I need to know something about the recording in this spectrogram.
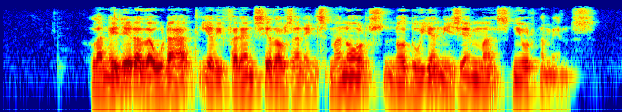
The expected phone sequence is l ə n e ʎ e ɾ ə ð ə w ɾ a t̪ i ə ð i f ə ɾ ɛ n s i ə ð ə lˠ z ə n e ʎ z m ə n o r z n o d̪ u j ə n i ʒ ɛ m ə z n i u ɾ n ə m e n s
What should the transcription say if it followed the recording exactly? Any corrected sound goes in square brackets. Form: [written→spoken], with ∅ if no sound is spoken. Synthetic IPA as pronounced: l ə n e ʎ e ɾ ə ð ə w ɾ a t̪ i ə ð i f ə ɾ ɛ n s i ə ð ə lˠ z ə n e ʎ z m ə n o r z n o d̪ u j ə n i ʒ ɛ m ə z n i u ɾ n ə m e n s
